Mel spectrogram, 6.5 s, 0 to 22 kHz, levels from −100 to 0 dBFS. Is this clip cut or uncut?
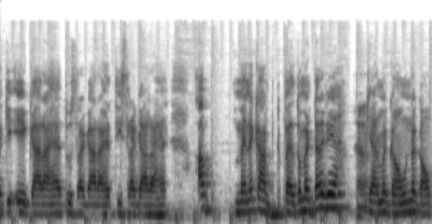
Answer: uncut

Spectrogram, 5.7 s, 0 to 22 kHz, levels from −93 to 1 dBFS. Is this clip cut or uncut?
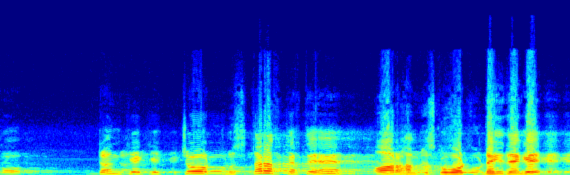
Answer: uncut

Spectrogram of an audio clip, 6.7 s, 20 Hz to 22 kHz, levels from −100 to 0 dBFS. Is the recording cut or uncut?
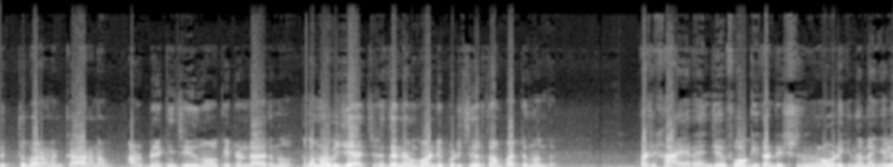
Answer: cut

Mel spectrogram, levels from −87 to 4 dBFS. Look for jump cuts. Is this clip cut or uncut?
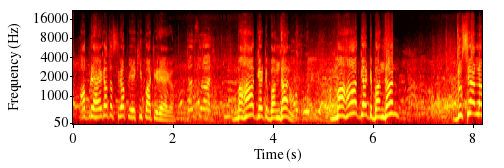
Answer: uncut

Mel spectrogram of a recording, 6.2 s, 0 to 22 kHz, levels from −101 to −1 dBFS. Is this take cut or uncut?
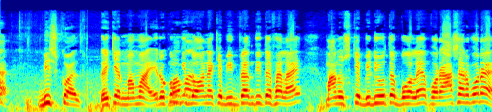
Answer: cut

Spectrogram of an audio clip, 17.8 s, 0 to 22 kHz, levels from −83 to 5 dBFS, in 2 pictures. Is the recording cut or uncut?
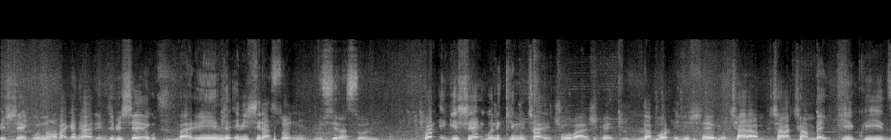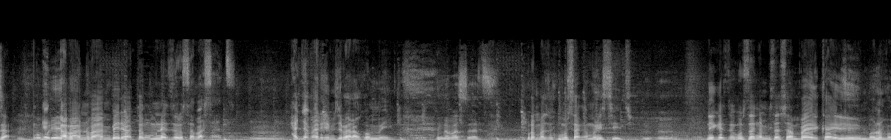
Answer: cut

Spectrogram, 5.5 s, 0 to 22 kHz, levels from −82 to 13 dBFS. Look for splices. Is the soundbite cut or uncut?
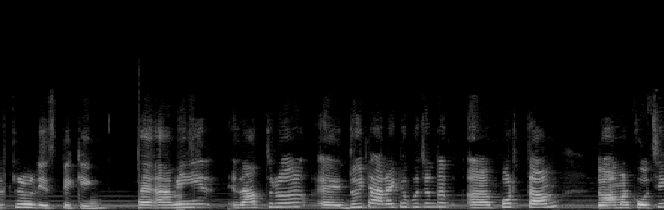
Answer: cut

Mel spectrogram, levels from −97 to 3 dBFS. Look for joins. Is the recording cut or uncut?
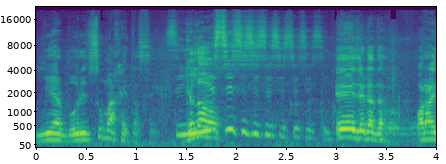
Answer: uncut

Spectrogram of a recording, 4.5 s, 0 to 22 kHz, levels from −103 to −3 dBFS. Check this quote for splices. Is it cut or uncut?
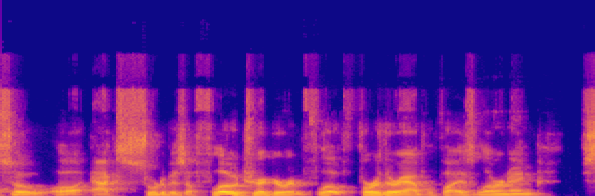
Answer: uncut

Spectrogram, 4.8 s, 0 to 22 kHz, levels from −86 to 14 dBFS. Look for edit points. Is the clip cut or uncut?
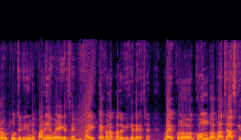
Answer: cut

